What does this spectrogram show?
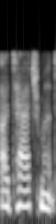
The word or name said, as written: attachment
